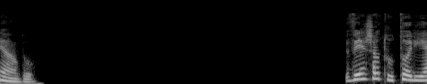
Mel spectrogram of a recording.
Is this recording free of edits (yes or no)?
yes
